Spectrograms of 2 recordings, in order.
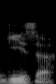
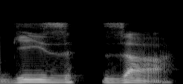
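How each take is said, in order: First: The z is said once, without doubling. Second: The z is doubled across the two syllables. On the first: "we kind of gloss over that and say Giza" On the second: "you would actually have two Z's"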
